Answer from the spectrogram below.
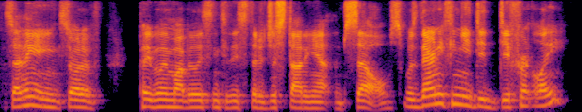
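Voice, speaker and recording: A man's voice: medium pitch, fast, darkish tone. Male podcast host, mid-range voice, upbeat and conversational, does ad reads and interviews. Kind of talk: casual interview and scripted promo read.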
